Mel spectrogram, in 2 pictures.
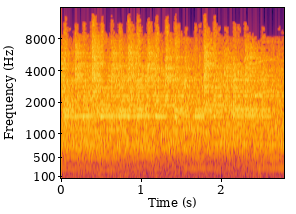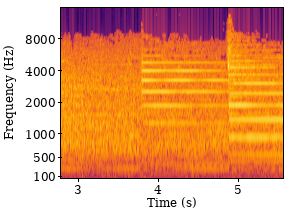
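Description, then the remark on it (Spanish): Loud clock-tower bells chime the quarters, a rapid cluster of ringing strikes that blend into a humming sustain, then two separate resonant strokes near the end, in a rehearsal ahead of New Year's Eve. No voices. “Primero han sido los cuartos y ahora las campanadas.”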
